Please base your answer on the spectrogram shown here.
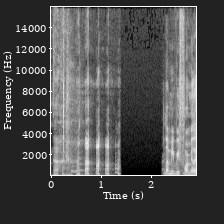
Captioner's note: laughter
